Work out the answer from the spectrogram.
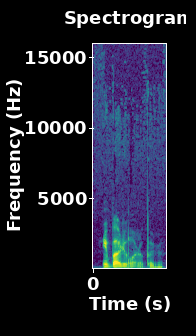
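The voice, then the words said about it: Deep movie character voice. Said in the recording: “That was Fezzik. That was pretty good. That was a good Fezzik. ... it's just like a deep voice”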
